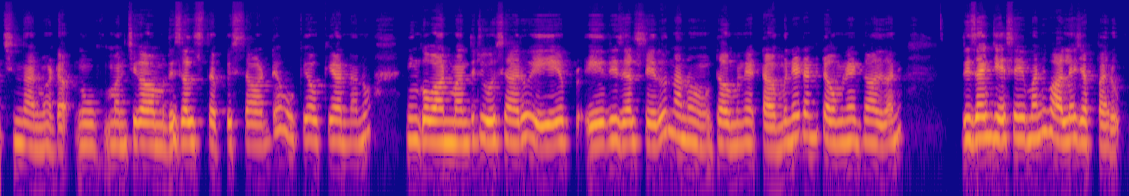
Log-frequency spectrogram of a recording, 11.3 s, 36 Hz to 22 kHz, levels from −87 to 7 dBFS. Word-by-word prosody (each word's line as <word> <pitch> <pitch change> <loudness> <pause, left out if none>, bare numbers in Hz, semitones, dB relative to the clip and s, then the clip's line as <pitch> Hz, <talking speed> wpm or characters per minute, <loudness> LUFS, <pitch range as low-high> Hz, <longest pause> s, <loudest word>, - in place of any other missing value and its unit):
ఇచ్చిందనమాట. 185 -5 -5 0.2
నువ్వు 190 0 -3 0.2
మంచిగా 200 +1 0 0.3
రిజల్ట్స్ 205 0 +1
తెప్పిస్తావా? 195 0 -4
అంటే, 220 +10 -8
ఓకె, 225 0 -5
ఓకె 220 0 -4
అన్నాను. 205 +5 -7 0.4
ఇంకో 220 -1 +3
1 210 0 +4
మంత్ 205 +2 -1
చూసారు. 215 +2 +2 0.3
ఏప్ 210 0 -1 0.2
ఏ - - +4 0.2
రిజల్ట్స్ 205 -1 0
లేదు. 185 - +1
నన్ను 225 -4 0 0.2
టెర్మినేట్ 195 +1 -1
టెర్మినేట్ 205 +10 +1
అంటే, 245 0 -5
టెర్మినేట్ 205 0 0
కాదు 195 -2 0
గానీ, 245 +6 -4 0.6
రిజైన్ 240 +2 +6
జేసేయమని 235 +3 +2
వాళ్ళే 225 0 +4
చెప్పారు. 195 -5 -1
205 Hz, 150 wpm, -20 LUFS, 195-225 Hz, 0.6 s, రిజైన్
